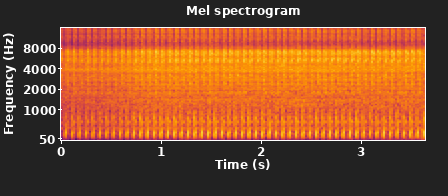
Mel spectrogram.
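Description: A Bernard W19A small single-cylinder engine, freshly overhauled ignition, runs steadily and loudly up close with a fast, even thumping beat throughout, no voices.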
